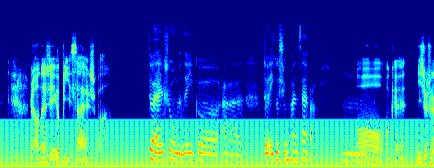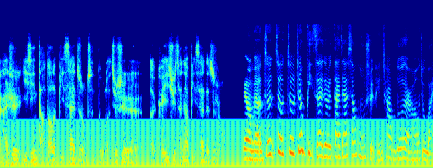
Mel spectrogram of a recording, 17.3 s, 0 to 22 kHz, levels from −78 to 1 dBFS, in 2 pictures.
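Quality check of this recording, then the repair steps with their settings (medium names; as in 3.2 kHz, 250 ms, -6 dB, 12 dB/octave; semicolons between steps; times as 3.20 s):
buzz 60 Hz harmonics 19 -29 dBFS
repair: de-hum 60 Hz, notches 19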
